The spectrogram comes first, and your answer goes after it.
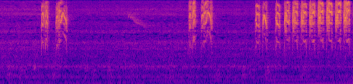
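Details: Treeshrew (sogon) lure call meant to make the animal call and go wild: high, squeaky paired chirp bursts, a pause, another pair, then a fast run of about a dozen sharp clicky squeaks, over steady low background hum.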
